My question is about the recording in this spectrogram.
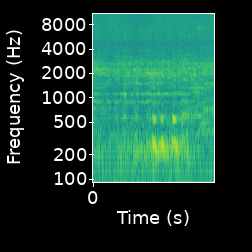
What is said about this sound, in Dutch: Ik ben nu tofu aan het bakken voor de curry van vanavond.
